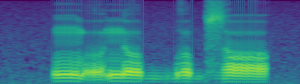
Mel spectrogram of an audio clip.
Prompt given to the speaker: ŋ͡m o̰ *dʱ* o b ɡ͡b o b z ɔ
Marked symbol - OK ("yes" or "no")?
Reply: no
